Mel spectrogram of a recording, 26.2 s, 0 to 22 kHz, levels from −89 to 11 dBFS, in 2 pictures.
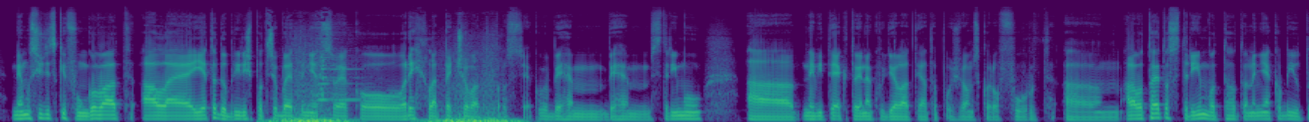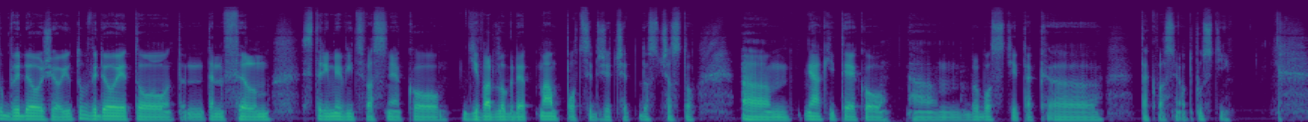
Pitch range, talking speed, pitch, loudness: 90-105 Hz, 175 wpm, 95 Hz, -28 LUFS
